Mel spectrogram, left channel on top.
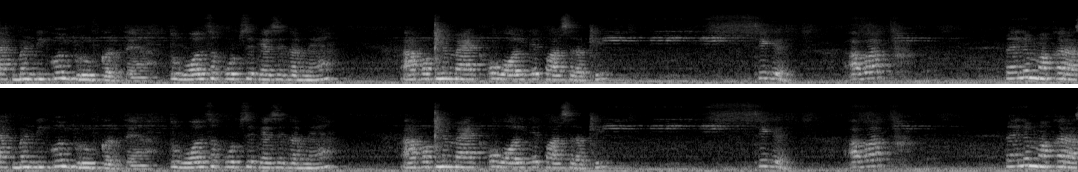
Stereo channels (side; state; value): both; normal; correlation 0.77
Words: बेंडिंग को इम्प्रूव करते हैं। तो वॉल सपोर्ट से कैसे करने हैं, आप अपने मैट को वॉल के पास रखिए, ठीक है। अब आप पहले मकर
